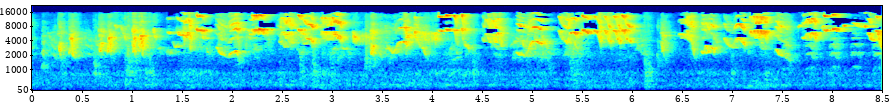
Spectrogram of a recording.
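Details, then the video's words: Saffron finch singing a lot: an unbroken, busy stream of high chirps, trills and downward-sliding notes fills the whole stretch, pulsing in loudness, with only a brief dip near the sixth second. "canário da terra cantando muito"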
